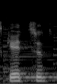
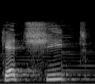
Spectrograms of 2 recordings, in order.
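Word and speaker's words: Cait Sith: It's Ketsit from... Oh no, I recall Puzzle telling me how to pronounce that. It's Ketcheat from FF7.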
